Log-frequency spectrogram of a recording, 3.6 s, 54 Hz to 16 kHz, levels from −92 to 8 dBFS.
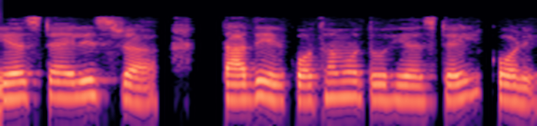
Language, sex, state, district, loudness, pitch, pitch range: Bengali, female, West Bengal, Kolkata, -17 LUFS, 185 Hz, 175-200 Hz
